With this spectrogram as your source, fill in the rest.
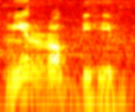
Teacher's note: jadi ro na diambil karena nun digunahkeun dimasukkeun jadi mir rabbihim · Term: idgom bila gunnah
